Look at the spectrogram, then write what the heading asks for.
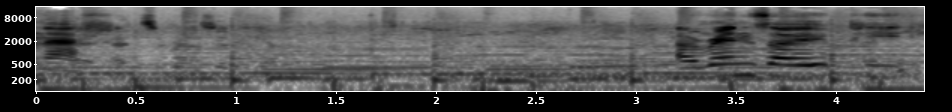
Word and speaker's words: Piano: Yeah, that's a Renzo piano.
